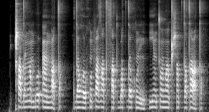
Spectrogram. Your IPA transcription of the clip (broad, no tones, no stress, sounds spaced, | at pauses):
ǁ o dˤ e ŋ ɔ̃ b o ʔ ã ŋ ʊ tˤ | dˤ ɛ ʁʷ ɪ χʷ ẽ f i zˤ a tˤ sˤ i tˤ b ʊ tˤ dˤ ɛ χʷ ĩ | j ẽ tʷ ĩ ðˤ ã tˤ ʃ ẽ tˤ dˤ o tˤ ɔ tˤ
